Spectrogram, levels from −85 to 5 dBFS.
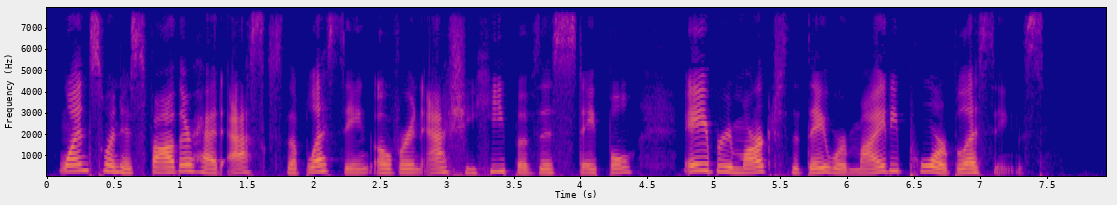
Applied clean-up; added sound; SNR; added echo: none; none; none; none.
